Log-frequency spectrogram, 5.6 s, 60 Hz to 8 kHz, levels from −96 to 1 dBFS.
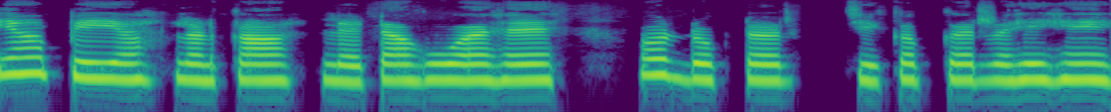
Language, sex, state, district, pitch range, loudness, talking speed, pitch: Hindi, female, Bihar, Saran, 240-250 Hz, -17 LUFS, 140 wpm, 245 Hz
